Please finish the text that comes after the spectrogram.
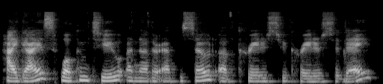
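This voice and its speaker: Woman podcast host, low voice, rambling chatty questions, many fillers. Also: brisk, breathy edge. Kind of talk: casual interview chat.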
